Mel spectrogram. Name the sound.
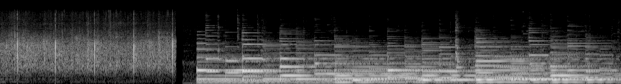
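audience clapping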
